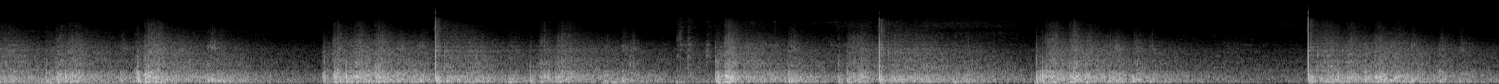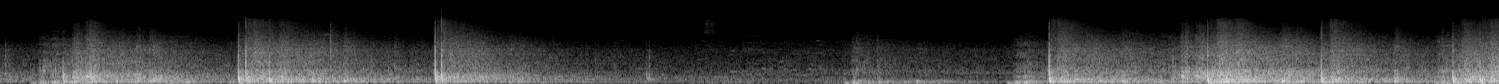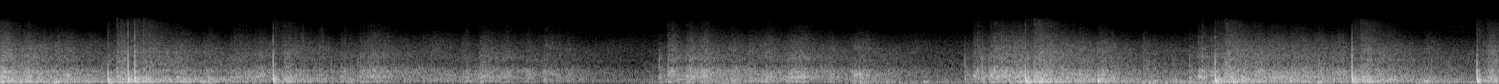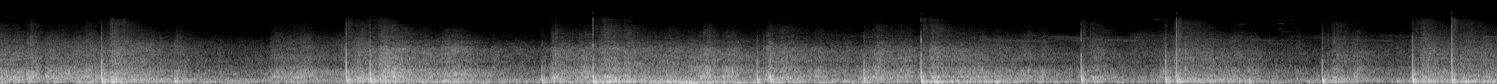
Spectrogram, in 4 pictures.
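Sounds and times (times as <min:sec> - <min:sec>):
firework shells bursting: 0:00.0 - 0:14.2, 0:33.0 - 0:58.1.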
